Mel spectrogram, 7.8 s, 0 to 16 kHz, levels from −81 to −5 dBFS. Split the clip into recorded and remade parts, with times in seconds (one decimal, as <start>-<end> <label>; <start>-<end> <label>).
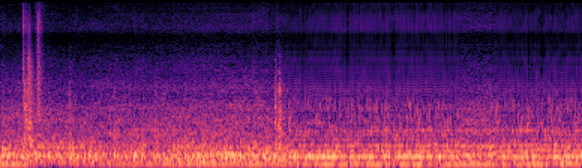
0.0-3.8 recorded; 3.8-6.1 remade; 6.1-6.6 recorded; 6.6-7.8 remade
